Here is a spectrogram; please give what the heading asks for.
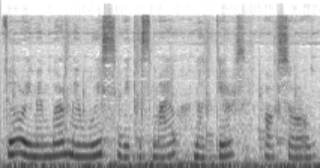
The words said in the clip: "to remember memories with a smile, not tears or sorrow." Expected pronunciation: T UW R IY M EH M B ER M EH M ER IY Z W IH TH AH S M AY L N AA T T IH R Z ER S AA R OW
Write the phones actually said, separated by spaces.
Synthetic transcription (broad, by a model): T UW R IY M EH M B ER M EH M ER IY S W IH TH AH S M AY L N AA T T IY R S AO S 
